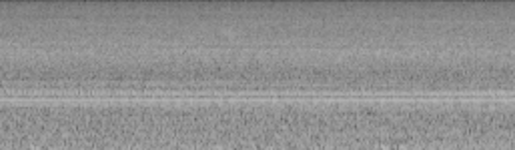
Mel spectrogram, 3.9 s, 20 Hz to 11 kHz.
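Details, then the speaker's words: 2004 Lexus GX470 after replacing the leaking driver rear air spring: the air suspension compressor runs with a steady mid-pitched hum and buzz while raising the vehicle to ride height. It runs normally, with no leaks heard. "so hopefully you guys can hear this you can hear the compressor here take and the airbags coming up"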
